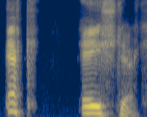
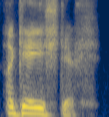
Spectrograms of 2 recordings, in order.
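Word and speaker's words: ag éisteacht: Sometimes learners try to pronounce this as we would in English, ek estich. That's not how you pronounce it. The pronunciation is, and I'll just put this here, pronunciation agestich is something like gestich. You see the G slides over to be pronounced with the verb, with the verbal noun. So it's agestich, okay, not ek estich, okay?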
